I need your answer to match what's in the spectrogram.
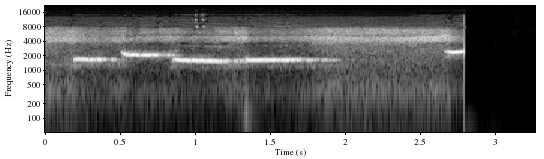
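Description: A Malabar Whistling Thrush gives clear, human-like whistled notes, each held steady and then stepping up or down in pitch, over a faint background hiss.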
